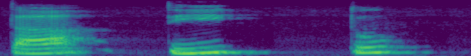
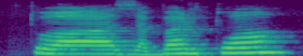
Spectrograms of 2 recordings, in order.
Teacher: تا کو باریک پڑھنا ہے، دال کو باریک پڑھنا ہے اور طا کو پر پڑھنا ہے۔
